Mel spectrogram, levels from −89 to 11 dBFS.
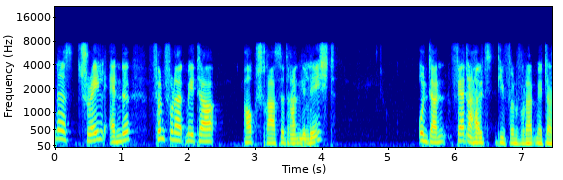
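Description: From 3.51 to 3.94 s, and again from 6.15 to 6.44 s, the speech turns hoarse, scratchy and gargly. These are AMR bit errors: heavily corrupted frames, with roughly one bit in seven flipped, still decoded because the protected core bits survived. Misplaced excitation pulses and wrong fine pitch, gain and spectral values produce the rasp. Unlike packet loss, there are no gaps or muting, and pitch and loudness hold steady inside the wideband AMR-WB sound.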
